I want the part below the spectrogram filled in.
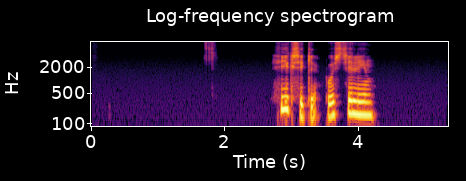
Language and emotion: Russian, neutral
